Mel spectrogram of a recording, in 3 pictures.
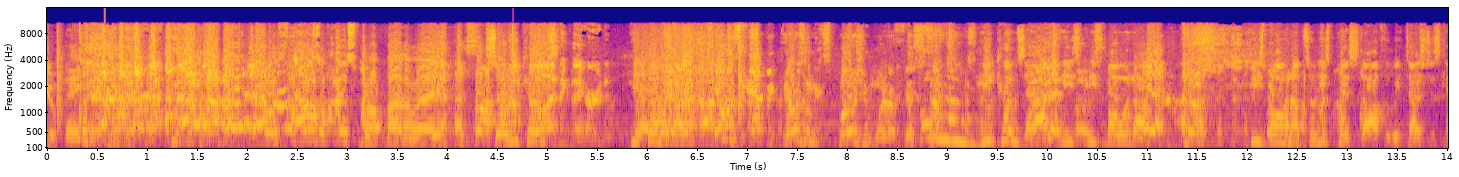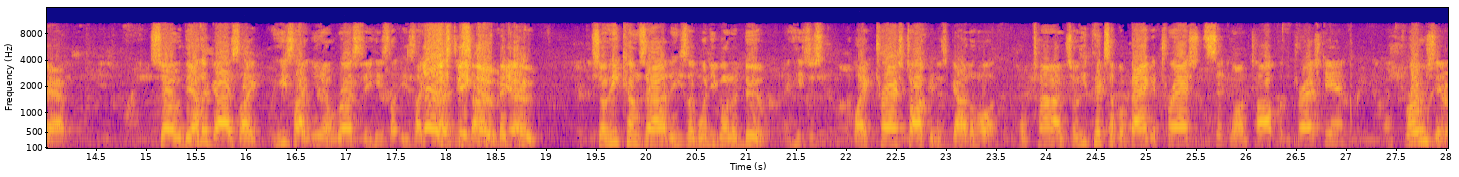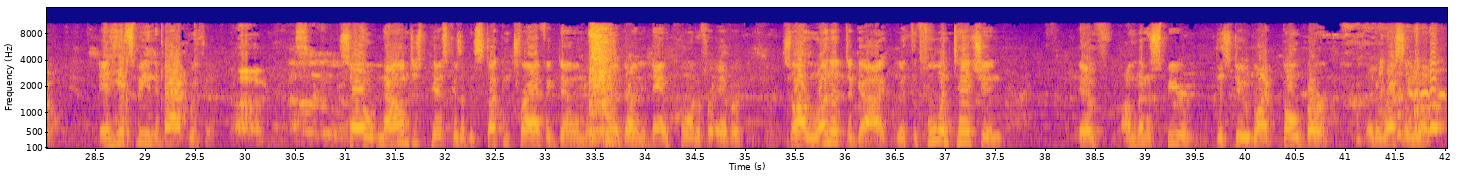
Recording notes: This episode is fairly out of control, since it takes place in a bar. Recording live from the Naughty or Nice Christmas Show at the Twist of Lime.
